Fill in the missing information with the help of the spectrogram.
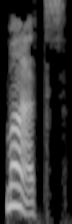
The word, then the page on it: mutts: British English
